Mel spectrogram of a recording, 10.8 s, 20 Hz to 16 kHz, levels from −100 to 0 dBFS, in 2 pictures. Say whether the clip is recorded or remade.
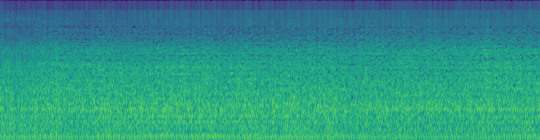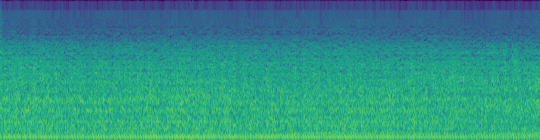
recorded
